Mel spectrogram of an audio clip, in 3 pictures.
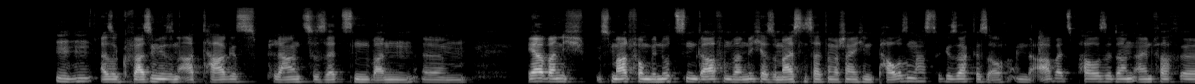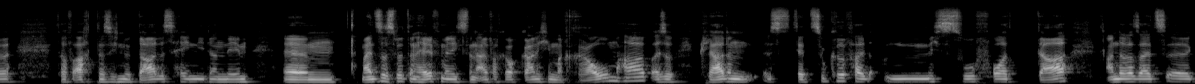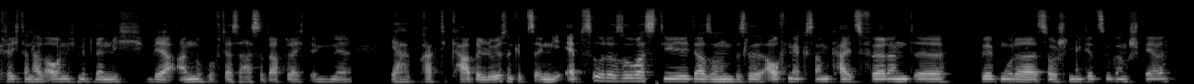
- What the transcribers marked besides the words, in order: other background noise; stressed: "Raum"
- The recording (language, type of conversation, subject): German, advice, Wie raubt dir ständiges Multitasking Produktivität und innere Ruhe?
